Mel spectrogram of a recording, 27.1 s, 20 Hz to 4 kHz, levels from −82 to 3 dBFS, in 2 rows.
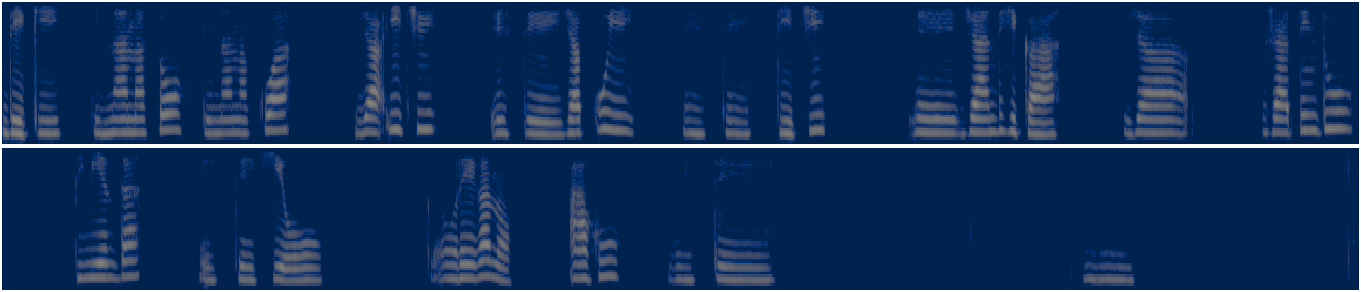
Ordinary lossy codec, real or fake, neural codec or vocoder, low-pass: Opus, 64 kbps; fake; codec, 24 kHz, 1.2 kbps, DualCodec; 3.6 kHz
